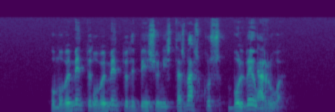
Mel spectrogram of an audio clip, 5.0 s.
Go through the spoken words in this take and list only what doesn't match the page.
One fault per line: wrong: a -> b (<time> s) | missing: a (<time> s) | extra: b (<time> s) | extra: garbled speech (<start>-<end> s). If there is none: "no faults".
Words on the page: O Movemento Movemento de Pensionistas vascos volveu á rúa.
no faults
